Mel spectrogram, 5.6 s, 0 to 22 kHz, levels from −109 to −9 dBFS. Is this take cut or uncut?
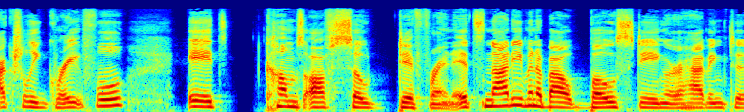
uncut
